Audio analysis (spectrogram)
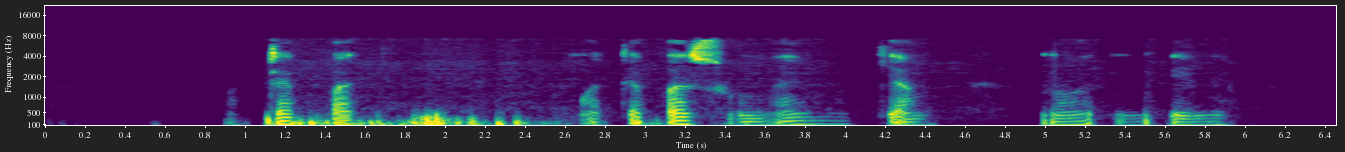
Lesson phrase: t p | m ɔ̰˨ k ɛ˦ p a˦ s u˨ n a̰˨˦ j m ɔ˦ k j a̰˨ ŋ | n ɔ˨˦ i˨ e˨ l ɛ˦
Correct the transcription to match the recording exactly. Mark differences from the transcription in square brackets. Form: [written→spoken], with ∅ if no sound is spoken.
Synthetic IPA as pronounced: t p | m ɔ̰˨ [k→t] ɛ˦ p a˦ s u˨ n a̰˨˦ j m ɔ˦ k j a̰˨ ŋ | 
